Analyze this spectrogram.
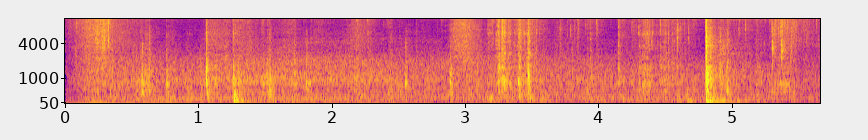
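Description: Irregular clicks and knocks of plastic car trim being handled: the wheel-arch liner and its clips being worked loose. The sharpest knocks come about a second in, around three seconds in and near five seconds.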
